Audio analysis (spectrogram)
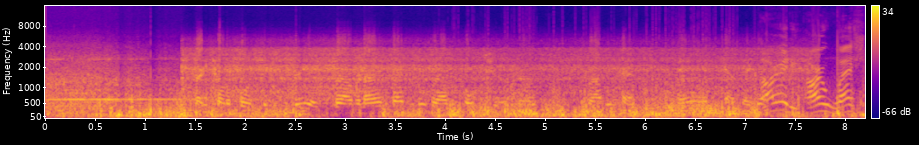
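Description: A WestJet airliner at Phoenix Sky Harbor Airport gives a steady, loud engine roar with wind rumble, passing by while people talk over it throughout.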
